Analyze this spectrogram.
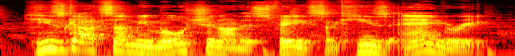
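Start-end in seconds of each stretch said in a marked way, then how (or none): none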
